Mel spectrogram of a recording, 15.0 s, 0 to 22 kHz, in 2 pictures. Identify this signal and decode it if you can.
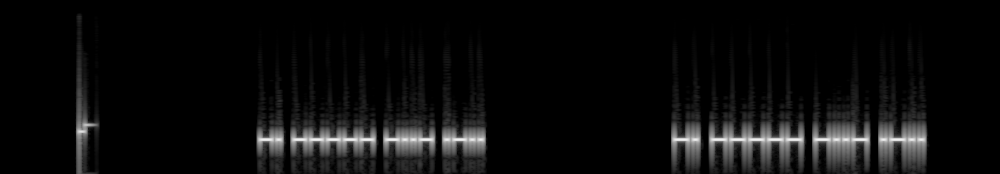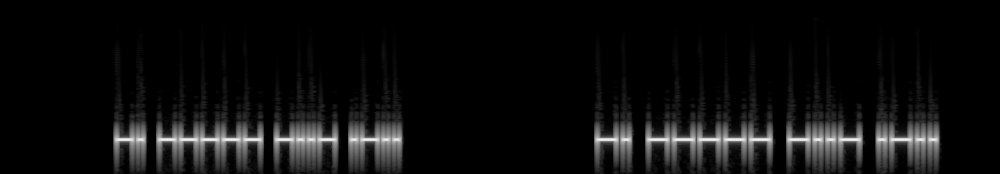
Morse code, heard as a keyed tone, about 33 wpm, 700 Hz. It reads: N0XL N0XL N0XL N0XL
